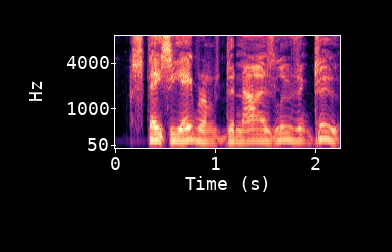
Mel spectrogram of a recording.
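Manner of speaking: ordinary talk, nothing marked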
